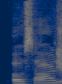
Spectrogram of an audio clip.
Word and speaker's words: Osage: Am I saying this right? Osage? – The Osage? Mm-hmm.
